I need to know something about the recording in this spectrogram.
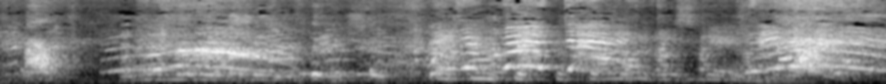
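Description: Several people talking over one another, exclaiming and laughing, with no clear words; about a second in, one voice gives a high call that rises and falls.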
